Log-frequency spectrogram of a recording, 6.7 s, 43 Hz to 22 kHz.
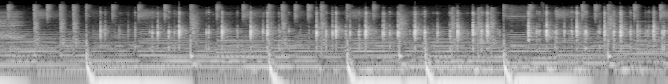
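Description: Rapid typing on a custom GMK67 mechanical keyboard fitted with Akko V3 Pro Cream Blue switches, a close, steady stream of crisp keystrokes with a few heavier thocks from larger keys, heard alone.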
